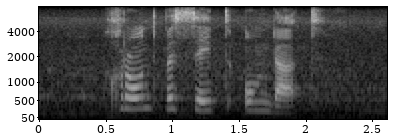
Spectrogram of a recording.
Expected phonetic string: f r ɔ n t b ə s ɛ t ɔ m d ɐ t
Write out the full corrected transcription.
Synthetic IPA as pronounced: χ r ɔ n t b ə s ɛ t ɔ m d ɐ t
